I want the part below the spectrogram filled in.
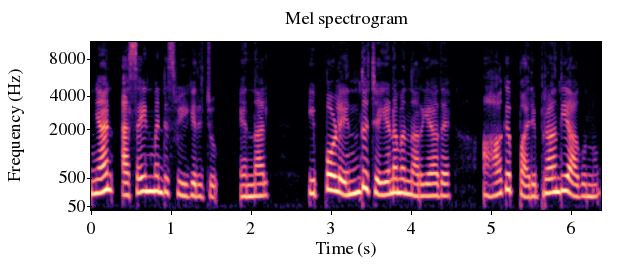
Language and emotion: Malayalam, fearful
